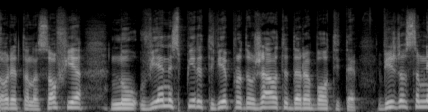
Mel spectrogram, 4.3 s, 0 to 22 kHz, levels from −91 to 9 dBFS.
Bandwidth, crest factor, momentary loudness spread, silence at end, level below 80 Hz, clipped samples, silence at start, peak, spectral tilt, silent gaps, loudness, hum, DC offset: 15 kHz; 16 dB; 6 LU; 0 s; -64 dBFS; under 0.1%; 0 s; -10 dBFS; -5 dB/octave; none; -27 LUFS; none; under 0.1%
